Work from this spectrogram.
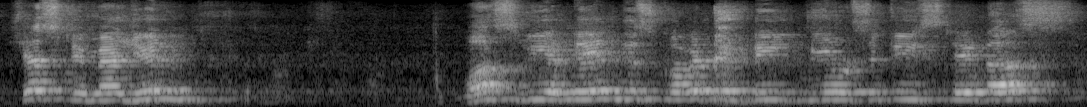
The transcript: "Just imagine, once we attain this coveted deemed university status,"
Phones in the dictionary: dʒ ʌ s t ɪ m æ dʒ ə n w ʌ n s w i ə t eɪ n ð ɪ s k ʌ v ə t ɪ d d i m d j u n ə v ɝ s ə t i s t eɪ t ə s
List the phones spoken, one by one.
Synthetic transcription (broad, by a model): dʒ ʌ s t ɪ m æ dʒ ə n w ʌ n s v i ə t eɪ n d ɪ s k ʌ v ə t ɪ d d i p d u ə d s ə t i s t eɪ t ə s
